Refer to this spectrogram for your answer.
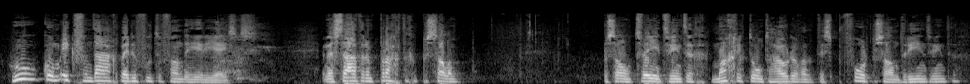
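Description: A man preaching a sermon, emphatic and repetitive, swinging between hushed and raised delivery. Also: mid-range voice, animated, moderate pace.

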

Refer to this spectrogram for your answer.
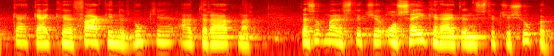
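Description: A man speaking at a church gathering, giving an informal Bible talk and reading aloud. His delivery is halting and unsure, as he searches for his words. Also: mid-range voice, a little mellow, slight background noise, low-quality recording.

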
